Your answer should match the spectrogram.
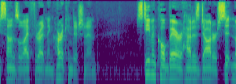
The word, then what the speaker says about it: Colbert: Stephen changed the pronunciation of his last name from Colbert to Colbert because an astronaut told him to.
